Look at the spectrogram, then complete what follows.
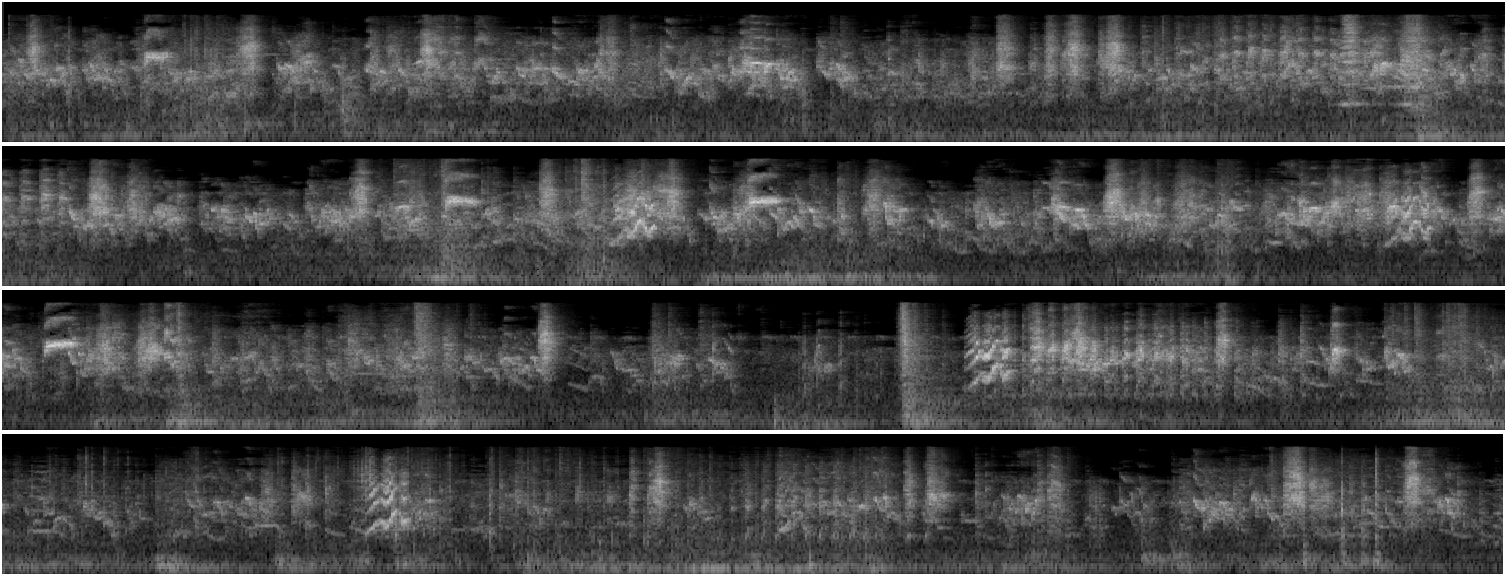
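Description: A flock of caged parrots chirping and squawking, many short high calls overlapping without pause.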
